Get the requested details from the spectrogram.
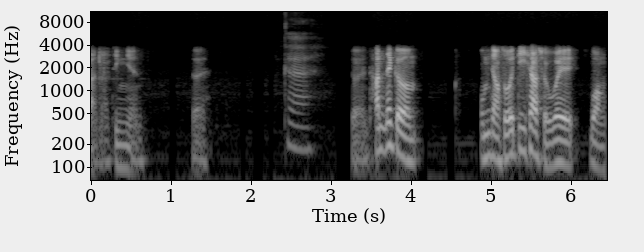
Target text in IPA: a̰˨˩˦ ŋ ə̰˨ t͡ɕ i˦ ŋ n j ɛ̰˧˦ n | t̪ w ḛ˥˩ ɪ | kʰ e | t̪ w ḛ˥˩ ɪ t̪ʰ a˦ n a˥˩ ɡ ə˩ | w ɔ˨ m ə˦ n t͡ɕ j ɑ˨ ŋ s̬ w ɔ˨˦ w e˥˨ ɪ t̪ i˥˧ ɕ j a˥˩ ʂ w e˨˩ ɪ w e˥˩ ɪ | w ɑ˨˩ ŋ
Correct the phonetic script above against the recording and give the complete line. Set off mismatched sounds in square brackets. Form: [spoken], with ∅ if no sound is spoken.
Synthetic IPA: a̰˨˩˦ [n] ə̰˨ t͡ɕ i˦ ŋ n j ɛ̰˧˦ n | t̪ w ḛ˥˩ ɪ | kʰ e | t̪ w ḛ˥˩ ɪ t̪ʰ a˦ n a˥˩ ɡ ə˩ | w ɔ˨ m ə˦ n t͡ɕ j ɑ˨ ŋ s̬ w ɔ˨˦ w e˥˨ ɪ t̪ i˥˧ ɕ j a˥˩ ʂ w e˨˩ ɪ w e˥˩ ɪ | w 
